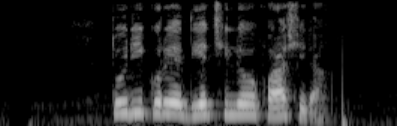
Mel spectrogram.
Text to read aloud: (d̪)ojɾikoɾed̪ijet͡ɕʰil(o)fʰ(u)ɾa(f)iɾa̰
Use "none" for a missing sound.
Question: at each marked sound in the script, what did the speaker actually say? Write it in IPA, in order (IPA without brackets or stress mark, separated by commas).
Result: t̪, o, ɔ, ʃ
